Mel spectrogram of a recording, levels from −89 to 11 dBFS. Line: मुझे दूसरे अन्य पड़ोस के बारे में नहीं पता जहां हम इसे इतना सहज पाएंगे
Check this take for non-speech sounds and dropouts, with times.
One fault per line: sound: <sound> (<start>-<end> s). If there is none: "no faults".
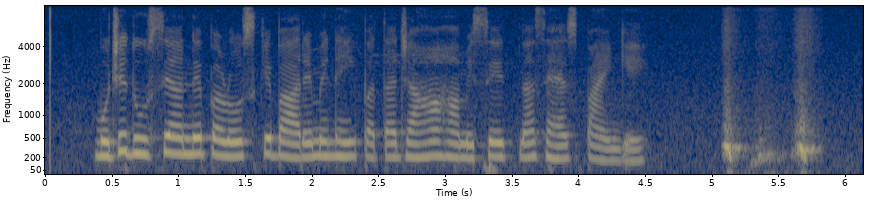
sound: whoosh (5.1-5.9 s)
